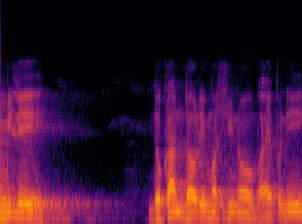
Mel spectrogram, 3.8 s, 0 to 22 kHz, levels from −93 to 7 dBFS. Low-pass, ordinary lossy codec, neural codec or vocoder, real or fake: 7.2 kHz; Opus, 24 kbps; none; real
